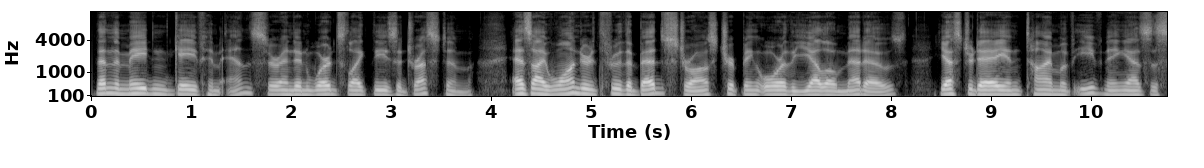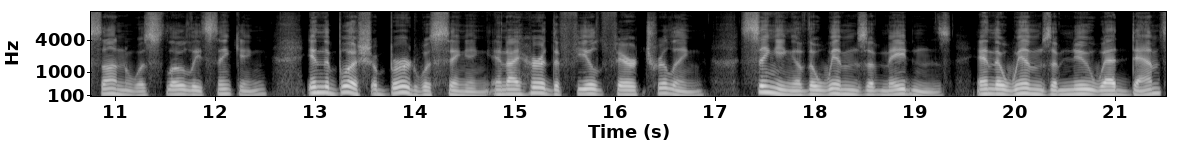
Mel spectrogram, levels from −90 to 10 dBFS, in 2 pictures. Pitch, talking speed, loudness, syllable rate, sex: 130 Hz, 170 wpm, -18 LUFS, 4.4 syllables/s, male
